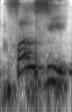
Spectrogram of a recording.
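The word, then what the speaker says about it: Phumzile: Fanzili é a pronúncia certa, Fanzili Milambo.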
